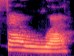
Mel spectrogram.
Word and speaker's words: thorough: The next one we have is a r sound. We looked at that in the first word as well. So we have thir, thir. And then, of course, we need to release that r into a vowel sound. Here it's weak and we have the schwa. So it's very relaxed. Thorough, thorough, thorough.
